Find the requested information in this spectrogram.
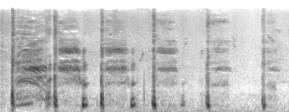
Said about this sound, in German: So, jetzt zum Schluss nochmal ein Hustenanfall. Das ist super. Ah, alles für die Kunst und live. In dem Sinne, sofort keine Luft mehr.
